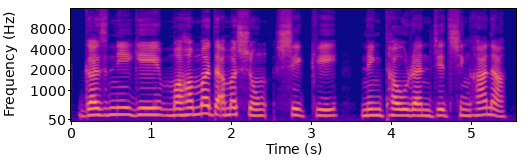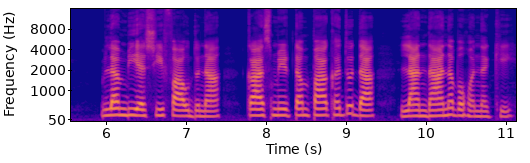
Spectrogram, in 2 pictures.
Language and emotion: Manipuri, neutral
